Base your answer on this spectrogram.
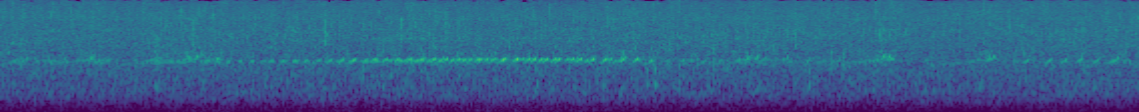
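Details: Kajika frog calling in a clear stream, a high, steady whistled trill that swells in the middle of the clip and fades, with short chirps around it over constant broad rushing water.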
